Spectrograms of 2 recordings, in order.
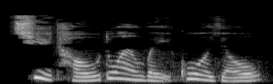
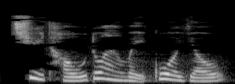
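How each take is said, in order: First: It is read at a slowed-down pace. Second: It is read at a normal, quicker pace.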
